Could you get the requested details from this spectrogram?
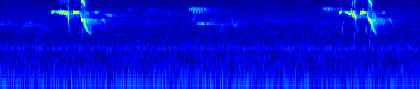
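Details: Eurasian nuthatch (Sitta europaea), call.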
